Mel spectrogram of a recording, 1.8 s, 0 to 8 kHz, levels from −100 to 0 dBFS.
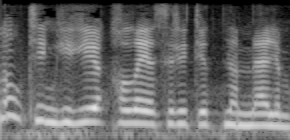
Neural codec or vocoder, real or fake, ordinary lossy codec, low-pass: codec, 16 kHz in and 24 kHz out, 1.1 kbps, FireRedTTS-2 codec; fake; none; 7.2 kHz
